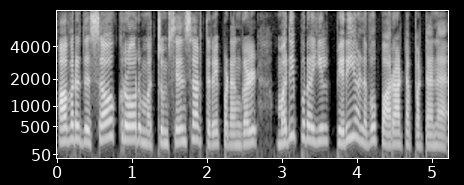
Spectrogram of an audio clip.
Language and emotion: Tamil, neutral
